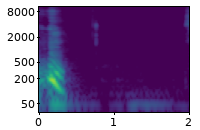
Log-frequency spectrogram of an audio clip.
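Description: A man's spoken word trailing off with a falling voice, then a pause of near silence broken by one faint, short click.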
